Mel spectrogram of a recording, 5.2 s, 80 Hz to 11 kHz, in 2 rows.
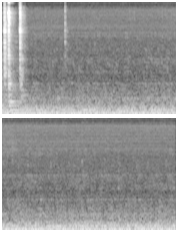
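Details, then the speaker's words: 1984 Bose AW-1 cassette deck, new capstan motor fitted with front bearing lubed after old motor found wired backwards: a couple of clicks at switch-on, then soft steady low hum with no wobble or grinding; runs normally. "Oh, I think we've got a success now. That makes me happy."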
